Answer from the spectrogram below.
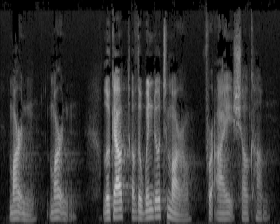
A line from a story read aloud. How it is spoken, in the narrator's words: A voice right in his room said softly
